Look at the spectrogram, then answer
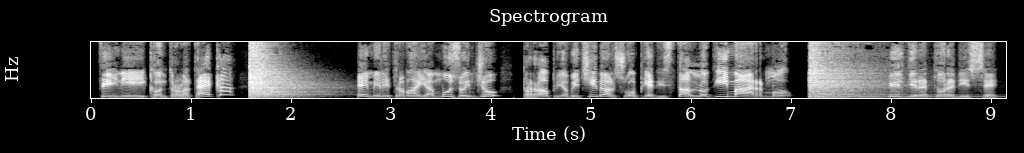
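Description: A man giving animated, expressive narration of a children's audiobook, voicing a flustered mouse hero. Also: sits high, unhurried, over loud music. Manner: expressive, excitable.

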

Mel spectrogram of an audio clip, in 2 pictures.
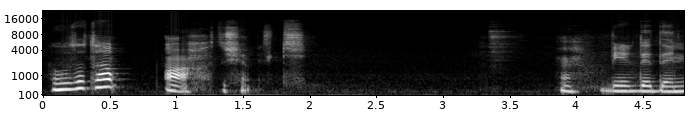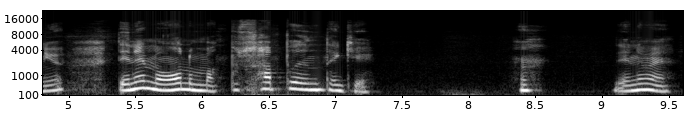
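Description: A woman's voice: a little high, takes it slowly, gravelly, pauses often, darkish tone. A woman casually commenting on her game for viewers, chatty and often dropping to a whisper. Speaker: gaming video creator.

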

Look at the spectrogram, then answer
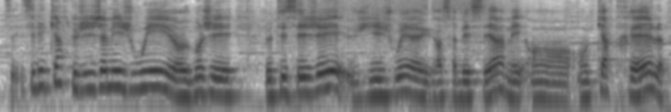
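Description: A man's voice: fairly high pitch, normal speed, darkish tone, faint music behind. A French man casually commenting as he unboxes a card collection, rambling and repeating words as he lists card names. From France. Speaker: YouTuber unboxing trading cards.

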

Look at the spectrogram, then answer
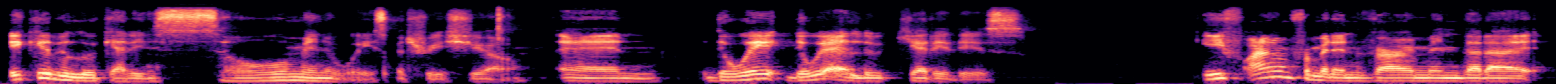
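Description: Hosting a video call from a bookshelf-lined room at home, a man in his thirties from Cameroon speaks at normal speed in a low, fairly bright voice with big pitch swings. His manner is earnest and emphatic, marked by many restarts and repeated words, picked up through a headset and desk mic.

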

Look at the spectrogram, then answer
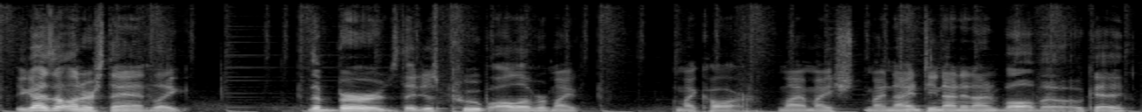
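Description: On a gaming livestream, a young man with a fairly low voice rants animatedly and briskly in casual chat, rambling and stuffing his sentences with "like." Faint music plays quietly in the background.

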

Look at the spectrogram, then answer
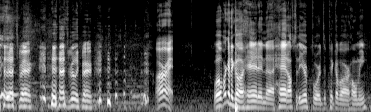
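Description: A man's voice: a little high, very animated, normal speed, fairly bright tone. A young man hosting a casual vlog from inside a vehicle, laid-back and joking, laughing often. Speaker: vlogger host.

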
